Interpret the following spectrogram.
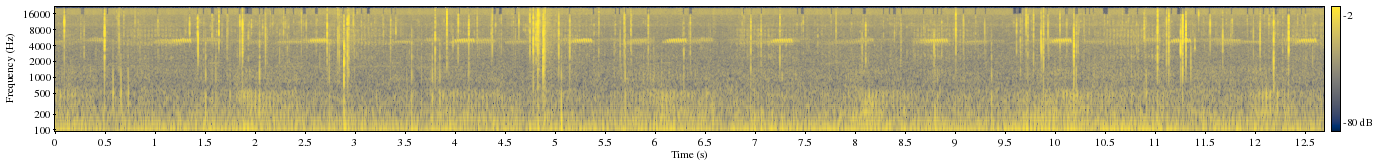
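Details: Cute kitties purring as they sleep by a crackling fire: an even low purr, scattered loud fire snaps and pops, and a regular series of brief high-pitched cricket chirps in spring garden ambience.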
